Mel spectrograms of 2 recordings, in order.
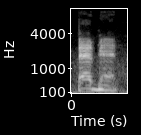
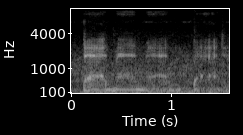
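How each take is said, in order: First: Said in the usual way. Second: Dropped to a near whisper; bad man, said almost to yourself; hushed repeat. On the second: Real, not acted. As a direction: mutter it under your breath, much softer.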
